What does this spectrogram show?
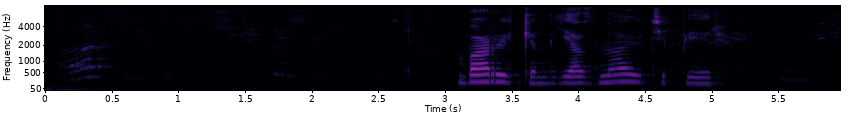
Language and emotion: Russian, neutral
